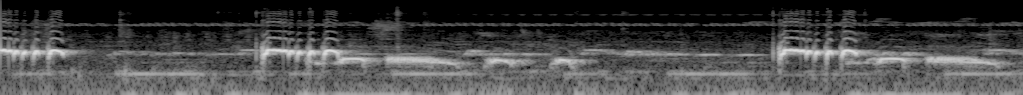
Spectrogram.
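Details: Local zebra dove with a deep, bass voice, kept as a lure for catching birds: three stuttering, rolling coo bursts, each followed by lower, softer cooing notes. A faint low hum sits underneath.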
